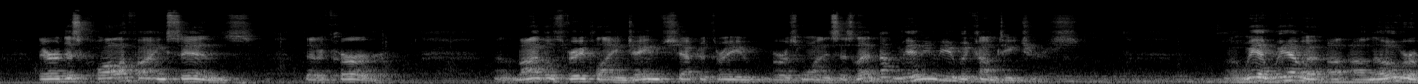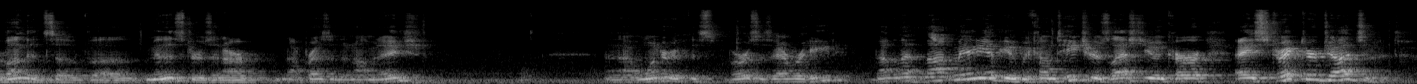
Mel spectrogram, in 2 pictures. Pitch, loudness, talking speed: 140 Hz, -28 LUFS, 135 wpm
